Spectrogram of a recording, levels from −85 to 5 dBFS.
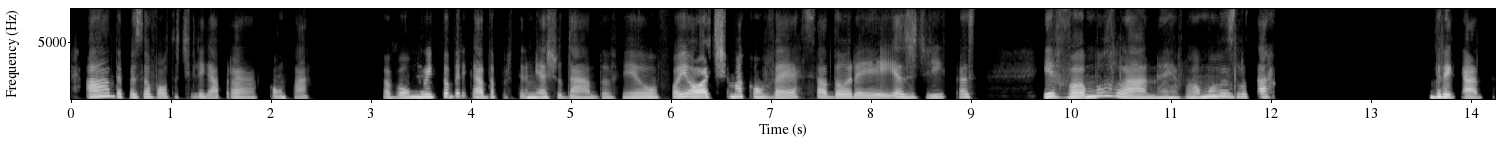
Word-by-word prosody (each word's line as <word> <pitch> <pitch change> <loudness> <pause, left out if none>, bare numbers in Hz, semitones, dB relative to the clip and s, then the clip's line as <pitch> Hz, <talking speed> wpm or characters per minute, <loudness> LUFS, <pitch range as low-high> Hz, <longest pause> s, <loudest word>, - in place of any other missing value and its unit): Ah, 275 +3 +4
depois 245 -6 -3
eu 225 - 0
volto 210 +1 -4
a - - -14
te 235 - -24
ligar 210 -6 -4
pra 200 -1 -5
contar, - - -7 0.7
tá 190 - -5
bom? 190 +2 -1
Muito 235 +1 +5
obrigada 240 -6 -1
por - - -26
ter 210 -2 -7
me 205 0 +2
ajudado, 180 -3 -4
viu? 195 +4 -1
Foi 230 +4 +3
ótima 235 +2 +4
conversa, 215 -1 -2
adorei 215 -2 0
as 205 -5 0
dicas 225 +6 -5 0.7
e 250 +3 +6
vamos 240 +8 +3
lá, 200 -7 +3
né, 180 +1 0
vamos 235 +7 +2
lutar 240 0 -2 1.6
Obrigada. 220 -6 +3
220 Hz, 130 wpm, -19 LUFS, 195-240 Hz, 1.6 s, e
